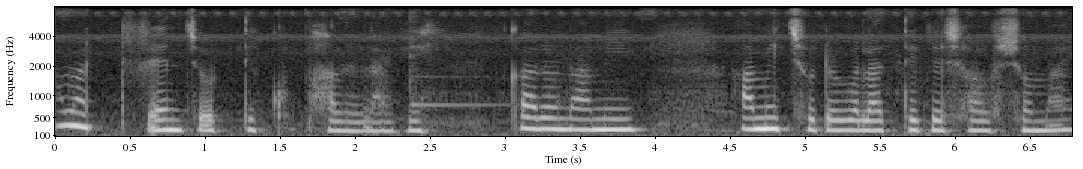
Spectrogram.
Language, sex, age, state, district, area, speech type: Bengali, female, 30-45, West Bengal, Dakshin Dinajpur, urban, spontaneous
